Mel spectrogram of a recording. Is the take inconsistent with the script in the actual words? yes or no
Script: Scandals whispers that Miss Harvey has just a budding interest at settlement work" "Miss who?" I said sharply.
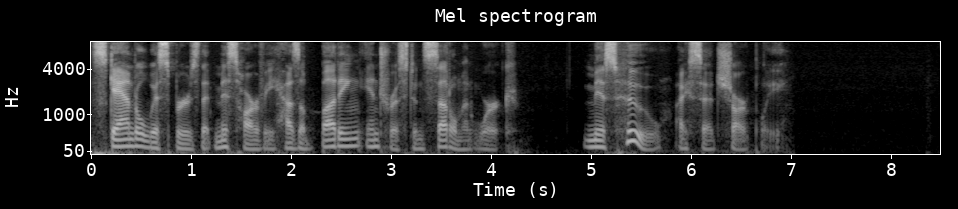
yes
